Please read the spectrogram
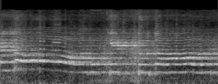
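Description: A high-pitched voice singing, holding long notes and sliding smoothly from one pitch to the next.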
